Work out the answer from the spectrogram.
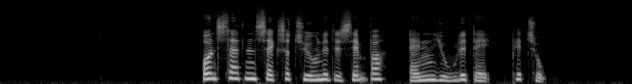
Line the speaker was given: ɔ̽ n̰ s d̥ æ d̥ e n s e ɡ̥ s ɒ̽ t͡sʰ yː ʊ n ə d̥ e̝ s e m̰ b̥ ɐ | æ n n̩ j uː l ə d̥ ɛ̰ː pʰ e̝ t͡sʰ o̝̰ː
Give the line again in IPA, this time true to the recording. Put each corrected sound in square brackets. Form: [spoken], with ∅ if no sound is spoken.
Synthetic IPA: ɔ̽ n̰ s d̥ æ d̥ e n s e ɡ̥ s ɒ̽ t͡sʰ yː ʊ n ə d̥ e̝ s e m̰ b̥ ɐ | æ n n̩ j uː l ə d̥ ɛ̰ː pʰ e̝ t͡sʰ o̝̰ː

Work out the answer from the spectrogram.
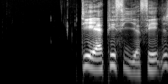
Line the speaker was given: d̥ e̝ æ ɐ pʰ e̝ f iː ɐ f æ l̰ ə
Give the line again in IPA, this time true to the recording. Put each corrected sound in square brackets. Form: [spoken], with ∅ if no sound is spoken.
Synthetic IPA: d̥ e̝ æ ɐ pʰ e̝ f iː ɐ f [e] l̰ ə

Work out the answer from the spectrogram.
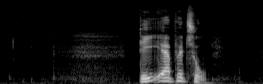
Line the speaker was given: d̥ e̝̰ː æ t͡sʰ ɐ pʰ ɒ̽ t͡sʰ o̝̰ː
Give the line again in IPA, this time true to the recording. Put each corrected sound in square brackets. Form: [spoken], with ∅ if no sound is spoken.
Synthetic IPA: d̥ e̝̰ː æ [∅] ɐ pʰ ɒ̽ t͡sʰ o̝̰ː

